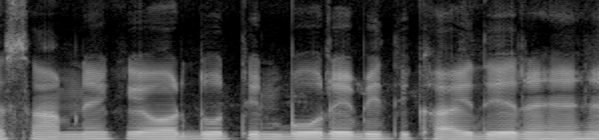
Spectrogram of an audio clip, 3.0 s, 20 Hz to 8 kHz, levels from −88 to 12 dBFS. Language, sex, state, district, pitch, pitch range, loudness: Hindi, male, Jharkhand, Deoghar, 120 Hz, 115-120 Hz, -17 LUFS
